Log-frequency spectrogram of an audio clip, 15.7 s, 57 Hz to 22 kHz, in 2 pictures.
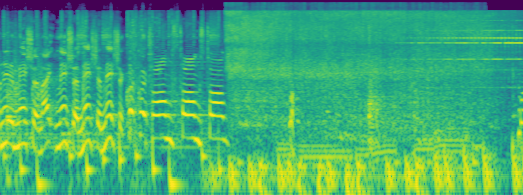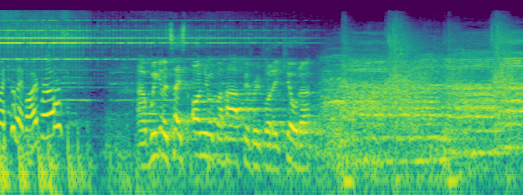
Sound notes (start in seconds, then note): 6.0 smoke alarm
